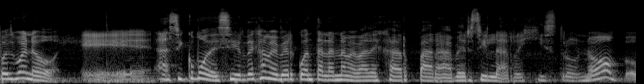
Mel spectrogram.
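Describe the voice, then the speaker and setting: Over noticeable background noise, a woman with a medium pitch and lively intonation speaks at a fairly slow pace with hardly any pauses. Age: 40s. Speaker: lawyer. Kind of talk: casual interview.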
